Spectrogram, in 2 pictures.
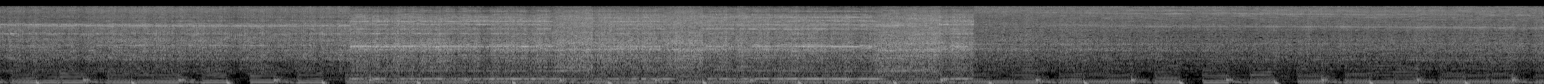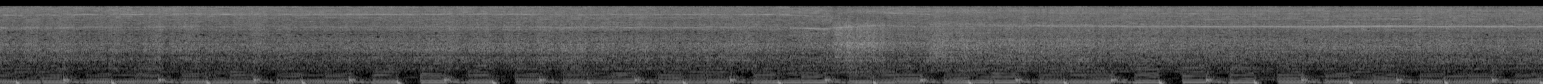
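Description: Angle grinder with an abrasive disc grinding rust off a steel axe head: a steady high whine over a hissing grind. It runs louder with extra tones from a few seconds in to about a third through, and the whine dips briefly in pitch a little past two-thirds through.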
